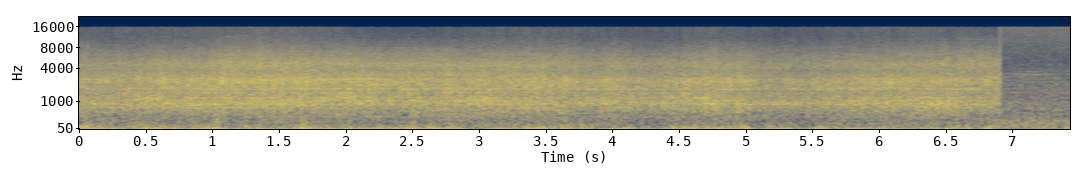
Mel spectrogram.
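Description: A Howrah–Dhanbad Black Diamond Express with new LHB coaches runs after leaving Raniganj, giving a loud, steady rolling rumble with wheel clatter throughout, heard from inside the train, then dropping slightly at the end.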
